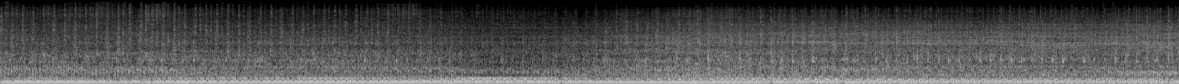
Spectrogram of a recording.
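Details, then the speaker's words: 1999 Harley 80ci Evo chopper warming up: loud, lumpy V-twin idle holding steady without stumbling or misfires; runs better as oil clears the crank into the oil tank, less drag; oil brown, due for a change; running healthy. "It runs a lot better as the oil gets out of that crank and gets up in the oil tank where it belongs. Sounds like it's running good though."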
